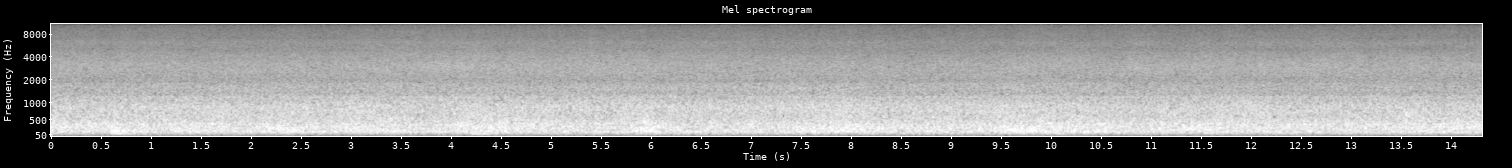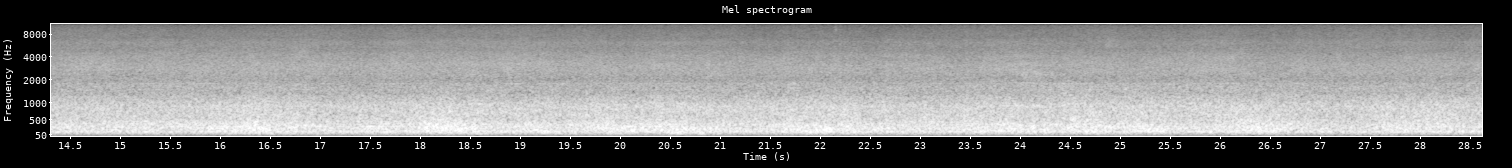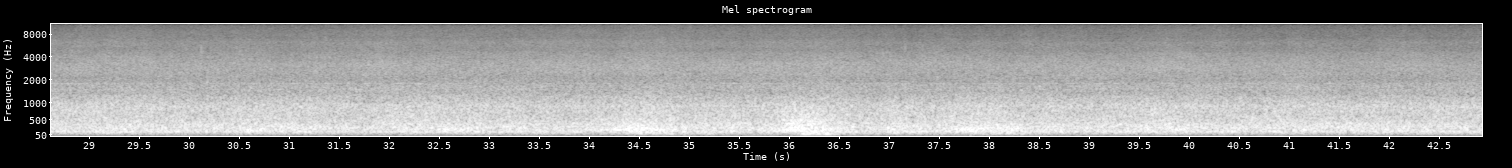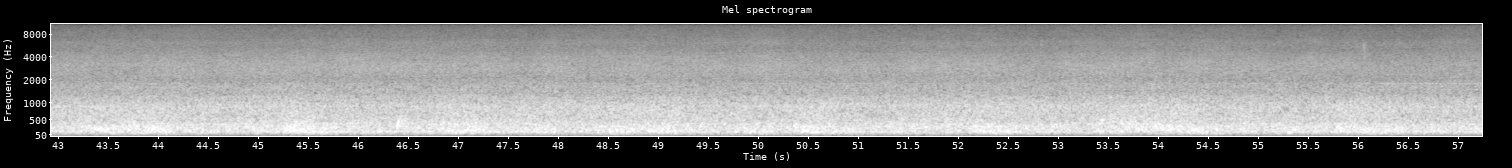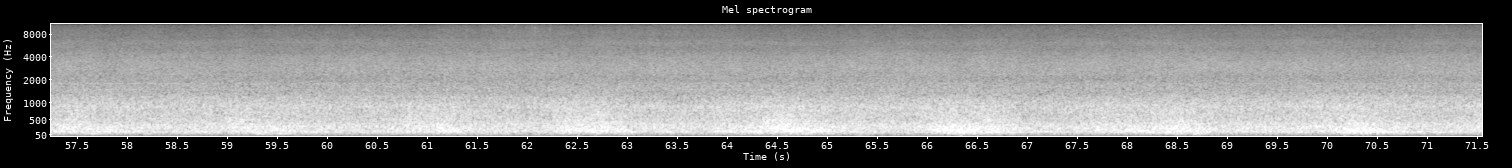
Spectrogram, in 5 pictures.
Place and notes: Carron Valley Reservoir Dam, Denny, UK - Waterway Ferrics Recording 003
Recorded with a pair of DPA4060s and a Sound Devices MixPre-3.
11 July 2020, ~18:00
